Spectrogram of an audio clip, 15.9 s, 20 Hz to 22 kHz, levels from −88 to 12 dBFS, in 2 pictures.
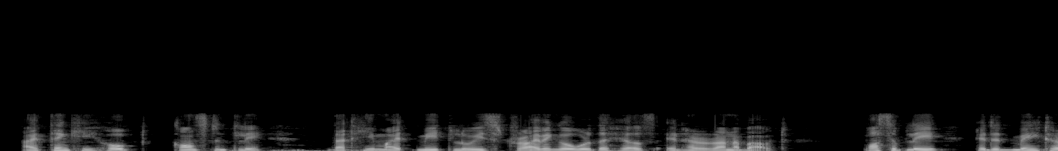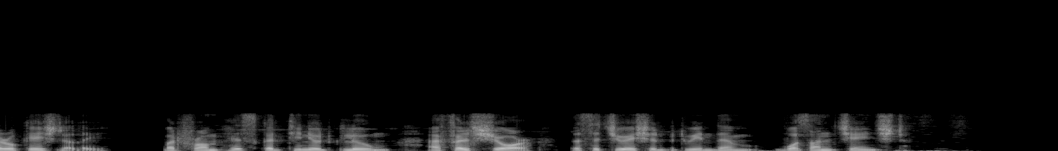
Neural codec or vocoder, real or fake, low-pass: none; real; 5.4 kHz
